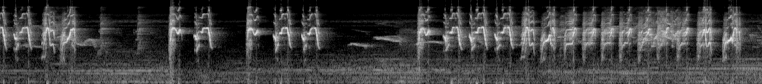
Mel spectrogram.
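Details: A white-rumped shama calls out to a rival to fight, giving clipped, high chirps and rising whistles in quick runs, a short soft whistled slur between bursts, then a long fast rattling series near the end.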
